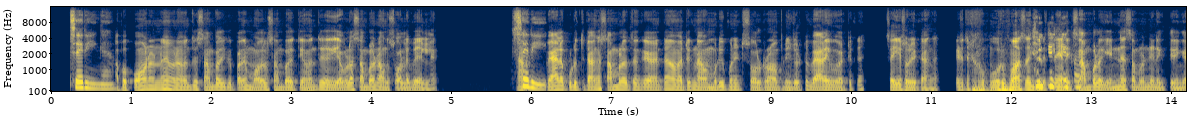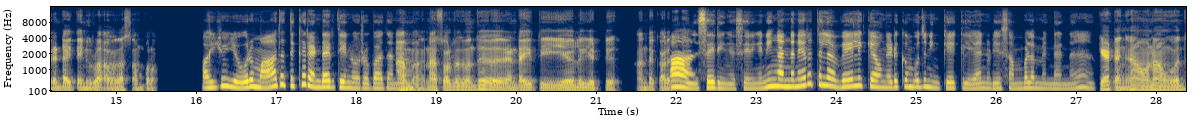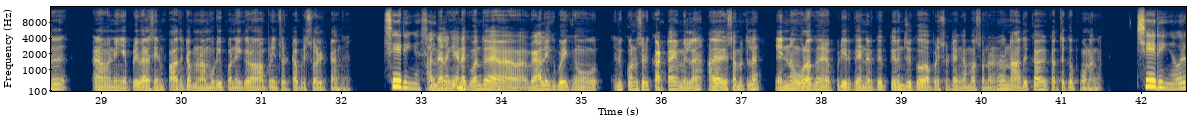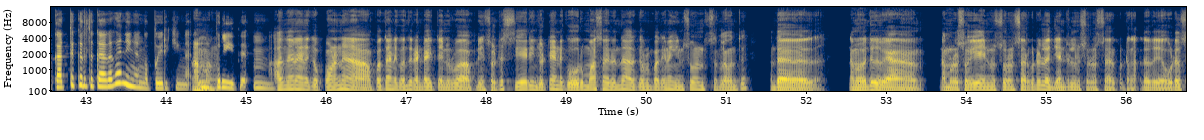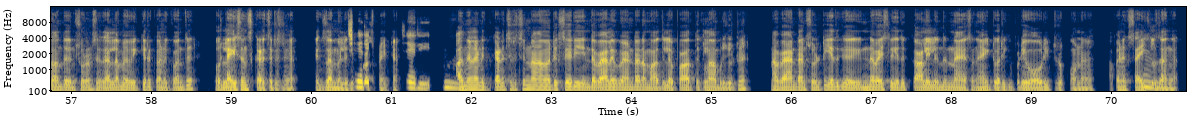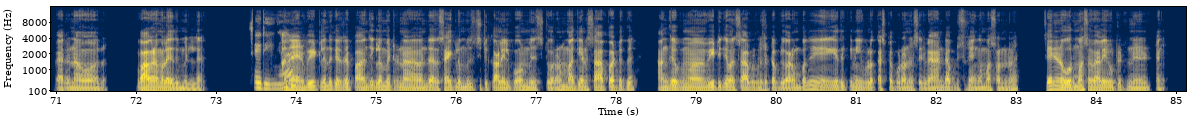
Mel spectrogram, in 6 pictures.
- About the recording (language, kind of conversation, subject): Tamil, podcast, நீங்கள் சுயமதிப்பை வளர்த்துக்கொள்ள என்ன செய்தீர்கள்?
- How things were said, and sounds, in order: laughing while speaking: "கிட்டத்தட்ட ஒரு மாசம் கழிச்சு தான் எனக்குச் சம்பளம்"; laughing while speaking: "ஐயய்யோ!"; tapping; unintelligible speech; other background noise; in English: "ஜென்ரல் இன்சூரன்ஸா"; in English: "எக்ஸாம்"; in English: "பாஸ்"; background speech; unintelligible speech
